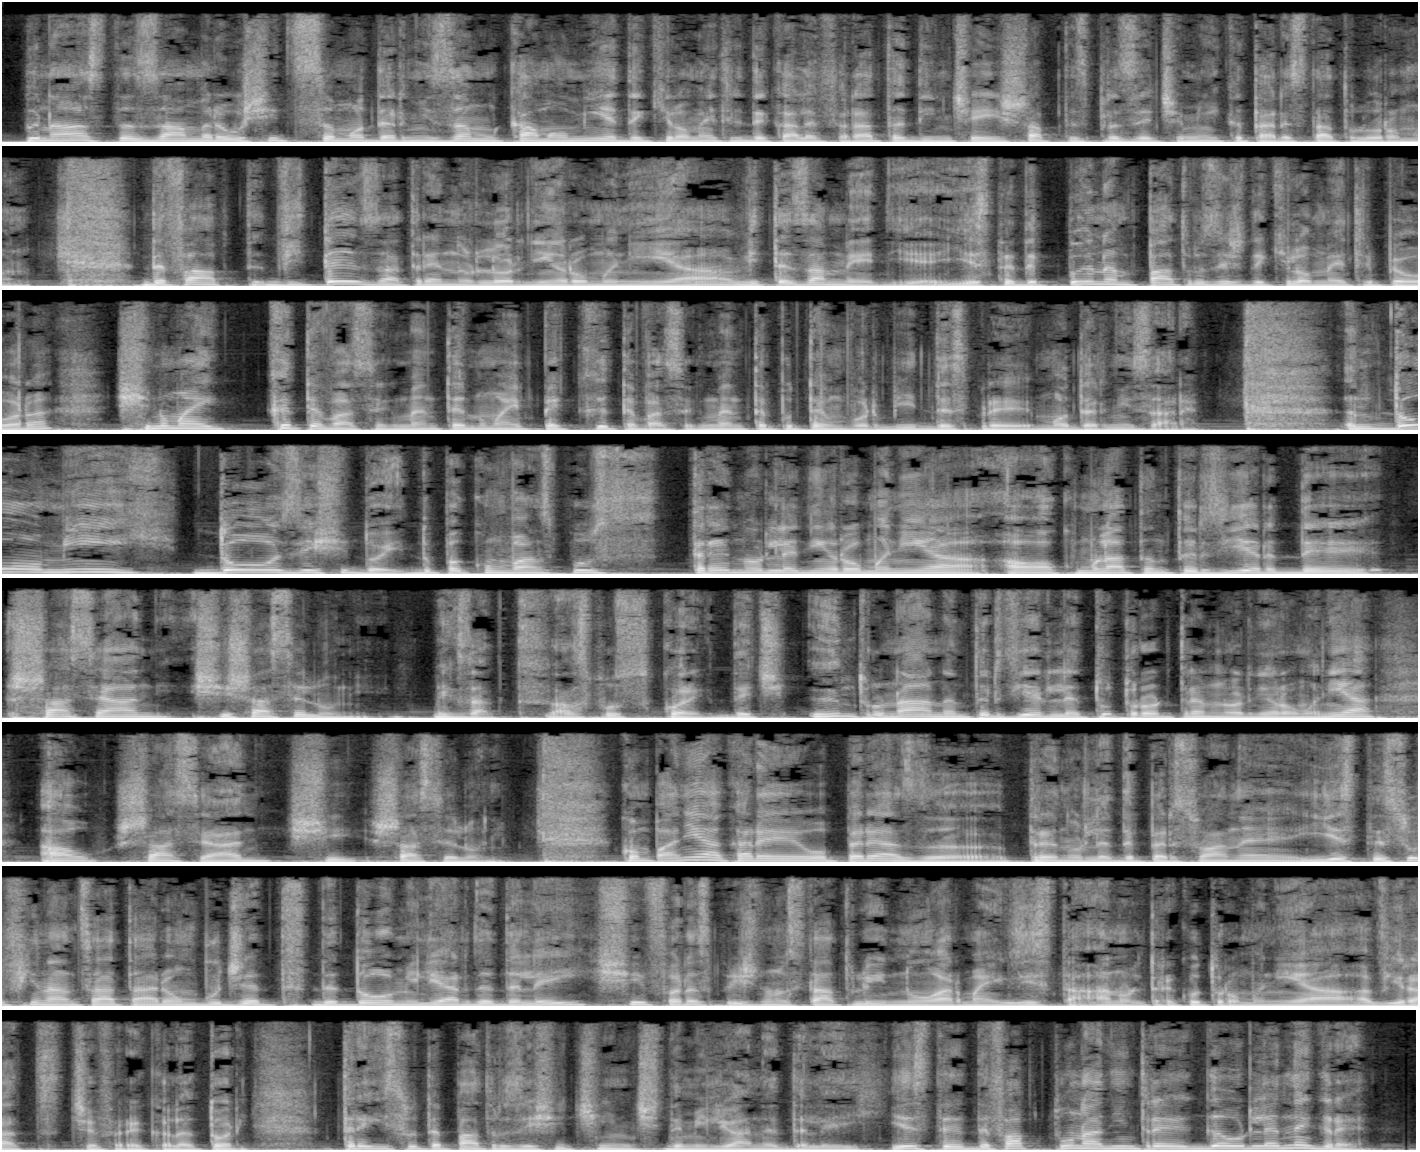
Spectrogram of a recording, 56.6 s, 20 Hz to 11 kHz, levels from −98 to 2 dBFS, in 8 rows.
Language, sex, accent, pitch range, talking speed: Romanian, male, native, 105-155 Hz, 135 wpm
